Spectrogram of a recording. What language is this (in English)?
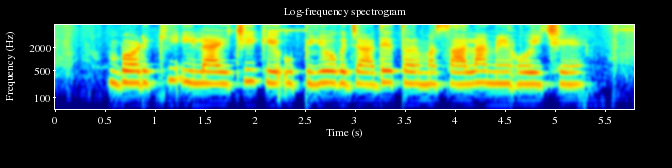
Maithili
